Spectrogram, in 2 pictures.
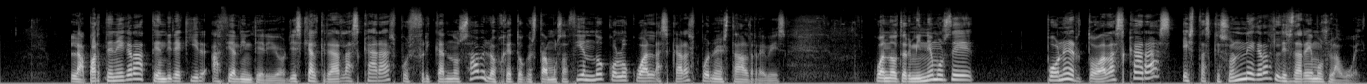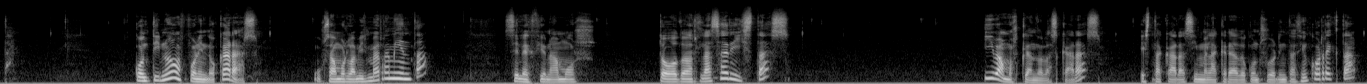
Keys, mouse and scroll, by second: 2.9 middle click, 3.9 middle click, 5.0-6.2 middle drag, 6.8-8.1 middle drag, 11.4 middle click, 14.4 middle click, 15.7 click, 16.8 click, 18.4 ctrl+click, 19.6 ctrl+click, 20.8 ctrl+click, 21.8 ctrl+click, 22.9 click, 24.1 click, 25.4 ctrl+click, 26.8 ctrl+click.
